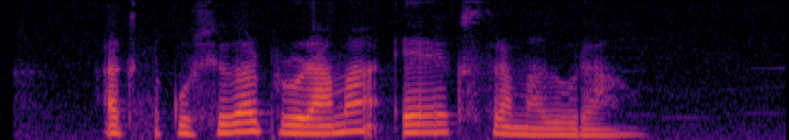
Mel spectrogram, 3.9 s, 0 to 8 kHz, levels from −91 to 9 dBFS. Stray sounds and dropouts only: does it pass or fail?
fail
